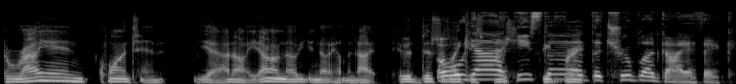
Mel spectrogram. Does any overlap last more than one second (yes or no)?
yes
